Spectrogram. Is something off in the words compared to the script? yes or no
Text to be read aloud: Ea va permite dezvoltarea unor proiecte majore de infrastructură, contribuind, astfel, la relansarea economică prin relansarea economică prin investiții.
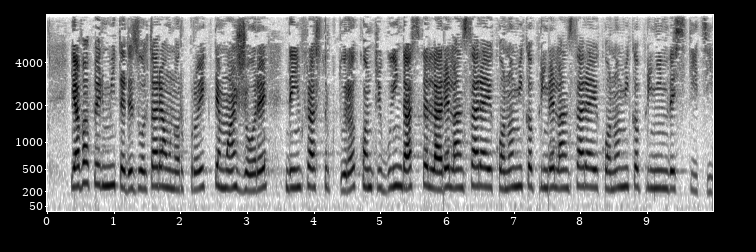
no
